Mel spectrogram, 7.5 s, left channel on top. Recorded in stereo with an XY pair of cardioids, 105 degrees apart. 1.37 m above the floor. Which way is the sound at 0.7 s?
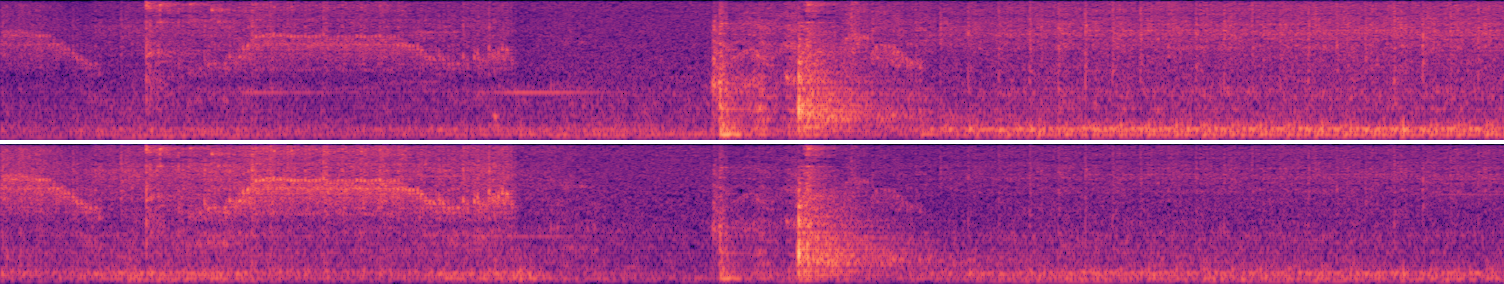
15° right.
